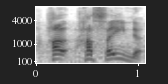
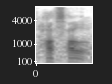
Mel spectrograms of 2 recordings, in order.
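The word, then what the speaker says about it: Haas: Um, Hass, not Hassan, I apologize.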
